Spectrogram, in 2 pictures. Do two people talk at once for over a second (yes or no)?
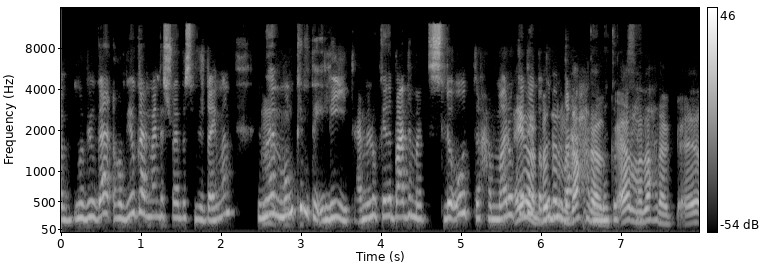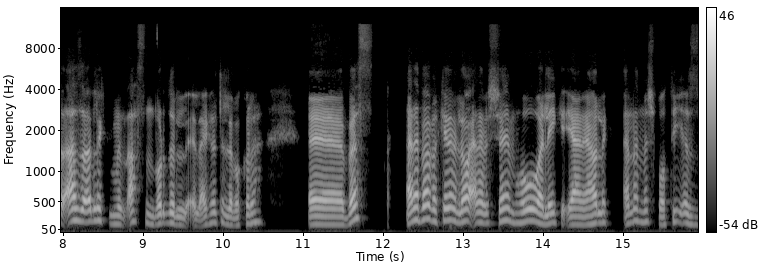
yes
